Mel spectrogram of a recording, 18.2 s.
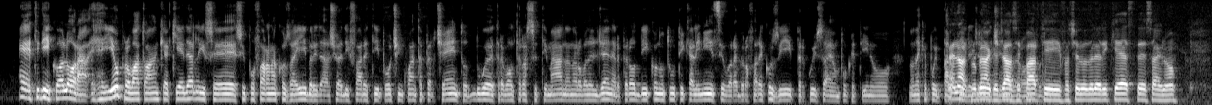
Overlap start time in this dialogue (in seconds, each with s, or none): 14.2 s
